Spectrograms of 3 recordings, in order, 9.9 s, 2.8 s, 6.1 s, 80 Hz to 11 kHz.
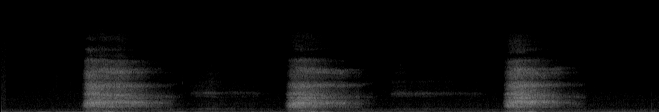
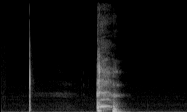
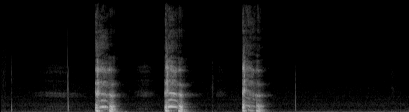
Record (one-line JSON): {"exhalation_length": "9.9 s", "exhalation_amplitude": 587, "exhalation_signal_mean_std_ratio": 0.61, "cough_length": "2.8 s", "cough_amplitude": 9111, "cough_signal_mean_std_ratio": 0.32, "three_cough_length": "6.1 s", "three_cough_amplitude": 7088, "three_cough_signal_mean_std_ratio": 0.32, "survey_phase": "beta (2021-08-13 to 2022-03-07)", "age": "45-64", "gender": "Female", "wearing_mask": "No", "symptom_cough_any": true, "symptom_runny_or_blocked_nose": true, "symptom_sore_throat": true, "smoker_status": "Never smoked", "respiratory_condition_asthma": false, "respiratory_condition_other": false, "recruitment_source": "REACT", "submission_delay": "1 day", "covid_test_result": "Negative", "covid_test_method": "RT-qPCR"}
